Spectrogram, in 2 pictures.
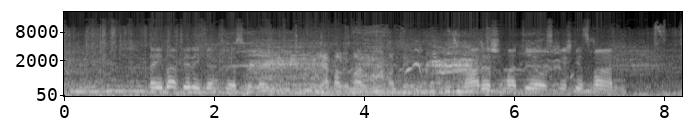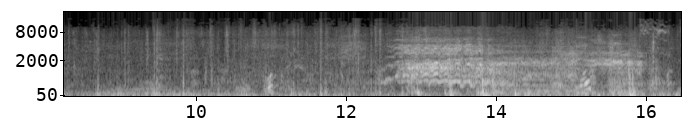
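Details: A mare at Satu Mare produces a long series of wavering, stepped whinnies that descend in pitch over several seconds. A second burst of neighing follows later, with people talking and hooves clattering.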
